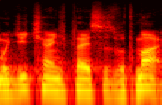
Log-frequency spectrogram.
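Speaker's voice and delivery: ordinary talk, nothing marked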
